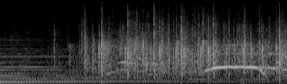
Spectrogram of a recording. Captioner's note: clapping and cheering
